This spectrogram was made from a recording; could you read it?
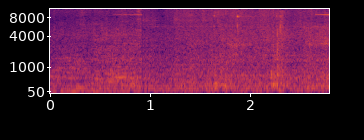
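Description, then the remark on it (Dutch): Steady rumble of a metro train in motion in Milan, a continuous low roar with faint rattling and brief squeaks, while indistinct voices murmur in the background. “We gaan met de metro. De metro in Milaan halen.”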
